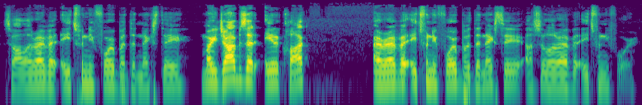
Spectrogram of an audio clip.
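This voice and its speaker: A man's voice: fairly high pitch, steady tone, racing, no room sound, studio quality. A young man in casual chat with friends on a podcast, joking, laughing often and rambling. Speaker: podcast guest.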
